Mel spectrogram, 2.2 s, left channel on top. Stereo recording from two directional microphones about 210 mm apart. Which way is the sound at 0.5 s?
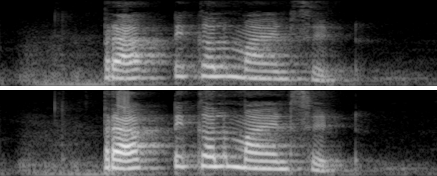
55° right (ahead or behind).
